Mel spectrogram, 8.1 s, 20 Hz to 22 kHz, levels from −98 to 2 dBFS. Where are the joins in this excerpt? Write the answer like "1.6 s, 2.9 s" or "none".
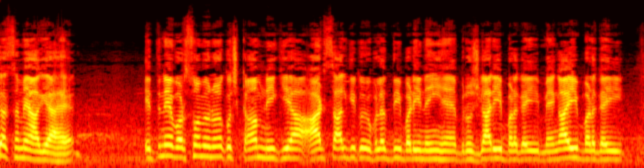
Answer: none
